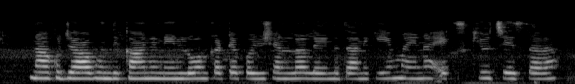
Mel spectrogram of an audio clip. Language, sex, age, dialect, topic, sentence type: Telugu, male, 18-24, Telangana, banking, question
